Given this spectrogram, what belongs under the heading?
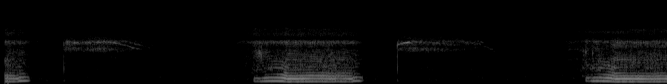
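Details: Four-year-old snoring like an old man: loud rhythmic snores, rattling and buzzing on each breath in and whistling on each breath out, about 18 breaths per minute.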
